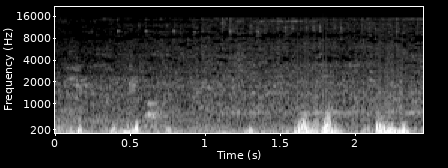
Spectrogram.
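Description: Irregular low thumps and rumbles from a handheld camera's microphone being carried and handled, a few each second.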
